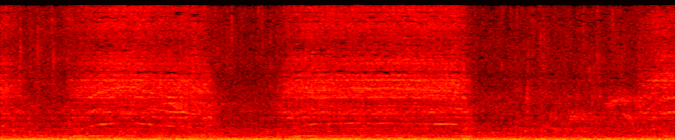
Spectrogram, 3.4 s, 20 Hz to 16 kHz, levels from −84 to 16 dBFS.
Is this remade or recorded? recorded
